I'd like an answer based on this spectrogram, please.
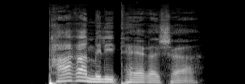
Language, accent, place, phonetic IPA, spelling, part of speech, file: German, Germany, Berlin, [ˈpaːʁamiliˌtɛːʁɪʃɐ], paramilitärischer, adjective, De-paramilitärischer.ogg
- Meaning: inflection of paramilitärisch: 1. strong/mixed nominative masculine singular 2. strong genitive/dative feminine singular 3. strong genitive plural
